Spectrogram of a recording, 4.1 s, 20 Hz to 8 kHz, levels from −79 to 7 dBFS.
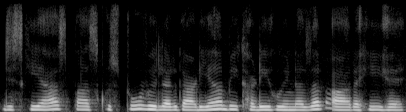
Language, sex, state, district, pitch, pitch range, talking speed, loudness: Hindi, male, Rajasthan, Jaipur, 225 Hz, 215-240 Hz, 205 wpm, -14 LUFS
